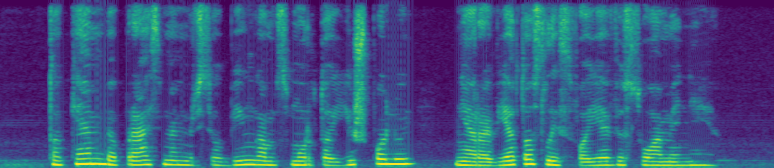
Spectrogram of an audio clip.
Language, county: Lithuanian, Kaunas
